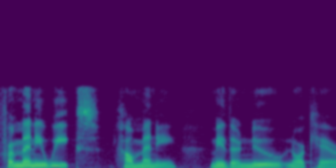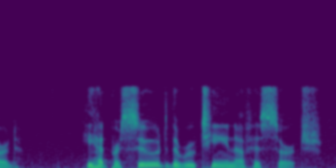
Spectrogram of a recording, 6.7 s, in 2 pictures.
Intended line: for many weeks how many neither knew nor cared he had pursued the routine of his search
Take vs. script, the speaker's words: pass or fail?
pass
